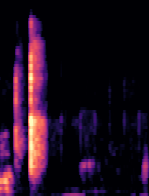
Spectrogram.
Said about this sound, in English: Yes. Thank you. One hand clap. See? Thank you.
